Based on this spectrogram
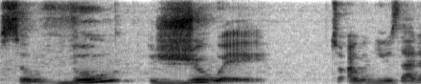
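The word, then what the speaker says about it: vous jouez: That ez makes an a sound. So vujouer.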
